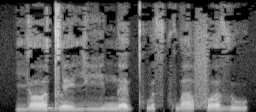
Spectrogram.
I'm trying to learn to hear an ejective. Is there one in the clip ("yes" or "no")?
no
